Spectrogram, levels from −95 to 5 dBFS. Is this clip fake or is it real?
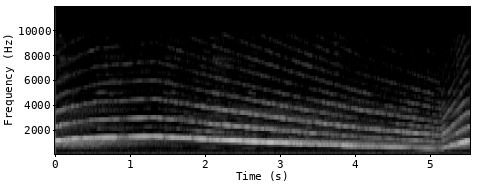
real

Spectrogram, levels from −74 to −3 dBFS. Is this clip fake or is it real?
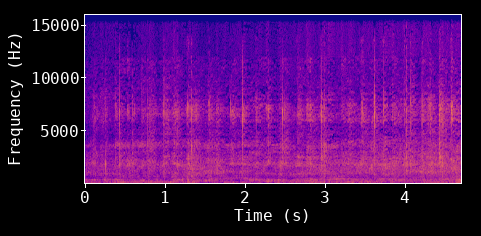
fake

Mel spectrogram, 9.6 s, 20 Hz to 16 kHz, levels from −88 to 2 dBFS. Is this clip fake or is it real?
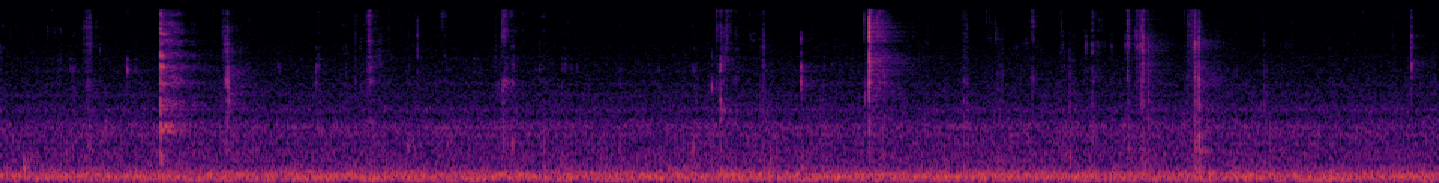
real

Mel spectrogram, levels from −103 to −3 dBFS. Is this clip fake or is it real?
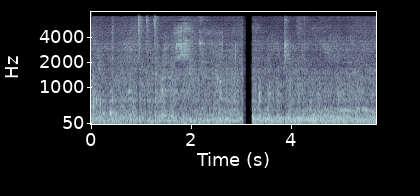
fake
